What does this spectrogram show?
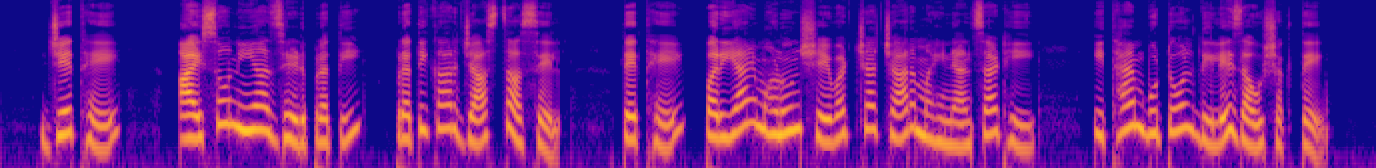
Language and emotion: Marathi, neutral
